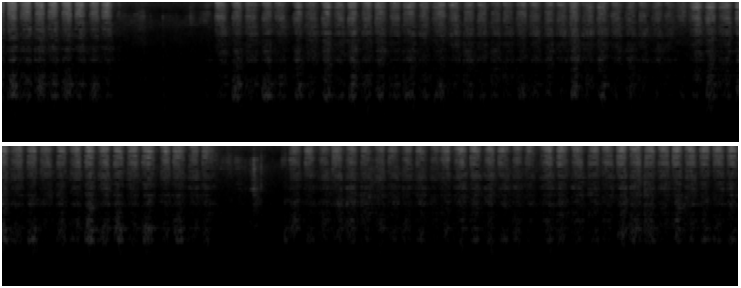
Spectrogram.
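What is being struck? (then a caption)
Colored pencil on a paper sheet on a table. A red colored pencil makes steady rubbing shading strokes across a flat paper coloring sheet lying on a table. The quiet, papery scratching comes in quick back-and-forth strokes with a bright hiss, pausing briefly twice before resuming.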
